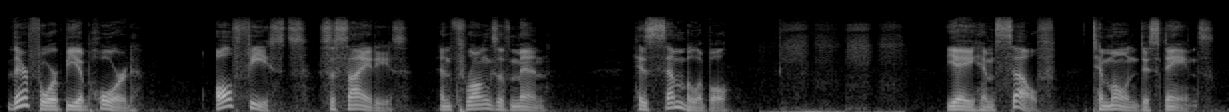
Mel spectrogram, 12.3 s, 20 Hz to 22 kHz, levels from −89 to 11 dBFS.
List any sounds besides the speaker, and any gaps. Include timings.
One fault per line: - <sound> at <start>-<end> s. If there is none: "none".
- breath at 7.6-9.1 s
